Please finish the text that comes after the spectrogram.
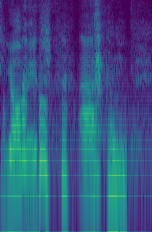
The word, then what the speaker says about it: Jovic: Got the J, but it's Jovic.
